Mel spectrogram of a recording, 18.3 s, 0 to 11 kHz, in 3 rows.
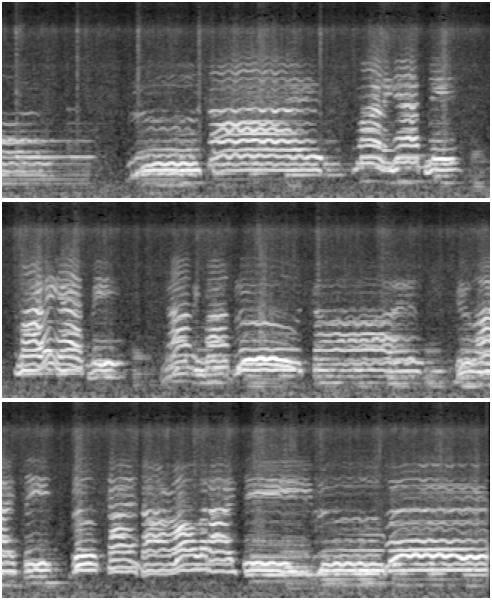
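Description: Female vocal trio singing in close harmony with wide vibrato, in phrases, from a 1927 Columbia 78 rpm record.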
